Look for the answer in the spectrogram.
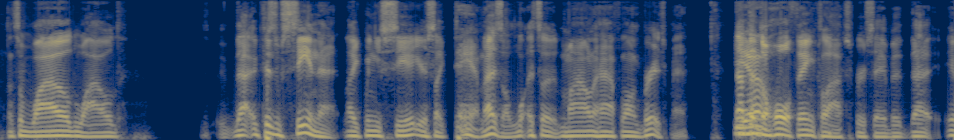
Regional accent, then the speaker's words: Portland, Oregon, United States; especially when we grew up in Portland, you have, you know, good sized ships going through, you know, all the time and tons of bridges

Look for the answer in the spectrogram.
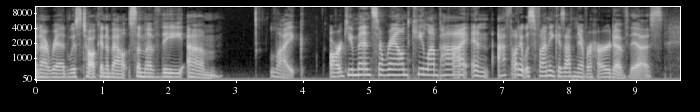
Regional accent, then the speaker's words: the South, United States; Now, yes, I'm a Southerner.

